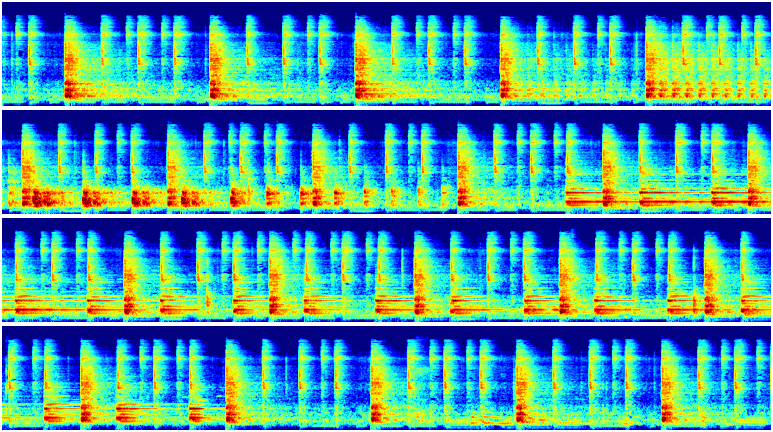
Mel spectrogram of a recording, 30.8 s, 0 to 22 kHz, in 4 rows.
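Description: A reggae dub version 45 playing on a console record player: a steady drum beat, with keyboard chords coming in about halfway through and dropping out a few seconds before the end.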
